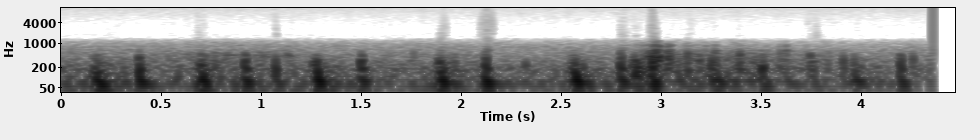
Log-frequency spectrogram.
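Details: Quickened heartbeat after some exercise: fast, regular paired heart thumps at around 100 beats per minute.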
